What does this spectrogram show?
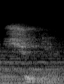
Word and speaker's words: lluvia: And because of that, in other countries, these two letters are pronounced like for example, the SH in show. So we say show and lluvia.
